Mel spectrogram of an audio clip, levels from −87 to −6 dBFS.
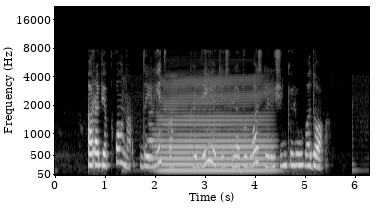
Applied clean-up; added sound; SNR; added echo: none; Wind instrument, woodwind instrument; 6 dB; none.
